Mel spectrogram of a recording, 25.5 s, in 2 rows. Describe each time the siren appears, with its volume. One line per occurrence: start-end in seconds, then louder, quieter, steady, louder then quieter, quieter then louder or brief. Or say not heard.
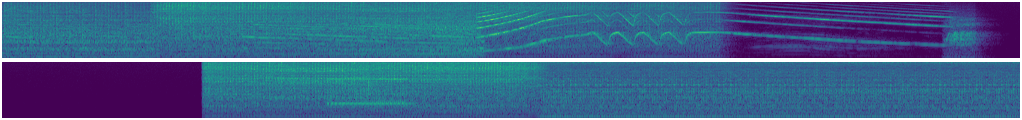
0.0-12.2 louder then quieter.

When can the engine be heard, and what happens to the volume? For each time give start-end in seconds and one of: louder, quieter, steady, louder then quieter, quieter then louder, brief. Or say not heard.
0.0-9.0 quieter
15.2-25.4 steady.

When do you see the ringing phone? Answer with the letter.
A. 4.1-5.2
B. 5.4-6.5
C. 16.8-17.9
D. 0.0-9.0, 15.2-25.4
C.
